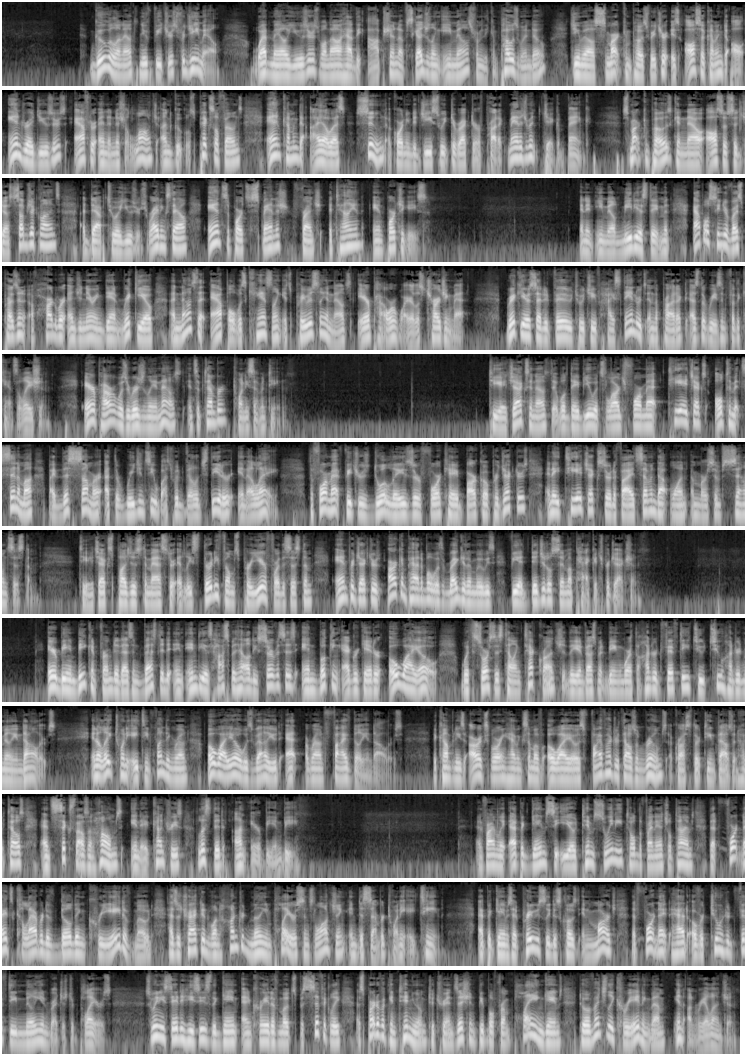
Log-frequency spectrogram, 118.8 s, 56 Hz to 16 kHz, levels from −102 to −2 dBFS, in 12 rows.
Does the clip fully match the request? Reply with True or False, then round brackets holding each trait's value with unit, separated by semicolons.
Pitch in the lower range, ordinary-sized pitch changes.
True (125 Hz; 4.2 semitones)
